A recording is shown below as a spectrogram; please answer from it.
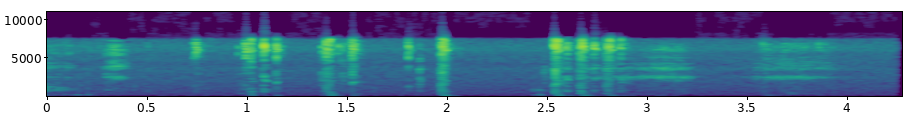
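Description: Computer keyboard typing: a dozen or so irregular keystrokes, some in quick runs of two or three.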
